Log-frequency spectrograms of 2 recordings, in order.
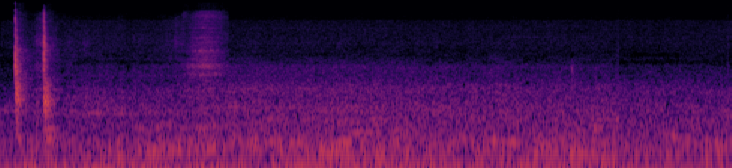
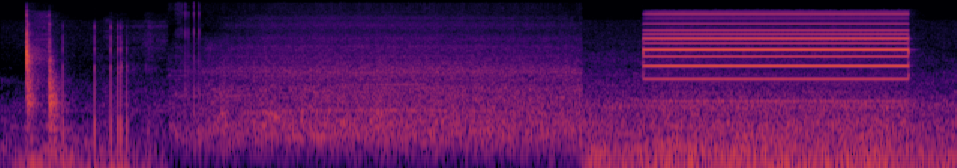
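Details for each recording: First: PC on a recent motherboard with memory and graphics card reinstalled: a couple of switch clicks, then only a steady soft fan hum as the screen comes up and it boots, with no beeps at all; normal boot with no POST beep. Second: PC with graphics card removed: switch-on clicks and fan hiss, then after a long delay one long and two short beeps repeating continuously; no graphics card detected.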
